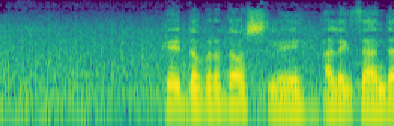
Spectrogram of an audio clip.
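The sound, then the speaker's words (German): A steady, soft wash of sea waves with a light patter of rain fills the background at a long seaside promenade in Rabatz, alone for a second before a man starts talking over it. “Sie hören hier im Hintergrund schon die Wellen und äh, wenn Sie genau hinhören, auch ein paar schöne Regentropfen.”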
